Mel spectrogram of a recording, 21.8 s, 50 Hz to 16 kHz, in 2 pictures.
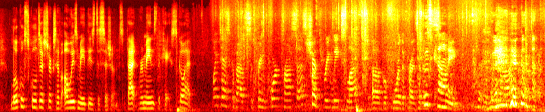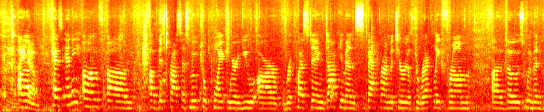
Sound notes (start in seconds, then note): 9.4 laughter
